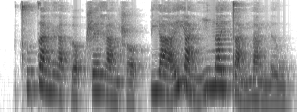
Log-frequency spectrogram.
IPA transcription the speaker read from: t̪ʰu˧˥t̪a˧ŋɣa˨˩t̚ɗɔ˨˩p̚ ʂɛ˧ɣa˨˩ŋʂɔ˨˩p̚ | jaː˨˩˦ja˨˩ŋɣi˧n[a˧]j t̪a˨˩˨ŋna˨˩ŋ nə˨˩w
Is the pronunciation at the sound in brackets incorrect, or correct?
correct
